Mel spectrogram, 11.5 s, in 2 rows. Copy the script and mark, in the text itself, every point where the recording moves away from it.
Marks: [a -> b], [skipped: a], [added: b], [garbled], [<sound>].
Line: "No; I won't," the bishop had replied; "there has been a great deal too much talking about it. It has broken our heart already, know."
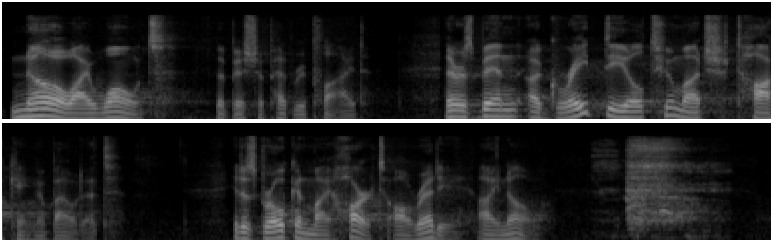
"No; I won't," the bishop had replied; "there has been a great deal too much talking about it. It has broken [our -> my] heart already, [added: I] know." [sigh]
